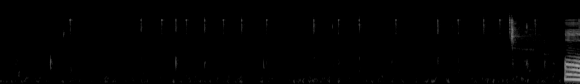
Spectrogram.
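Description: Close, quick keystrokes on a computer keyboard while text is entered on a PowerPoint slide, a steady patter of clicks ending in a brief louder rustle and a sudden loud thump.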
